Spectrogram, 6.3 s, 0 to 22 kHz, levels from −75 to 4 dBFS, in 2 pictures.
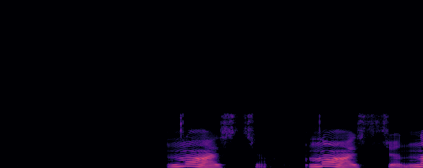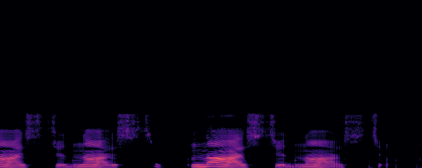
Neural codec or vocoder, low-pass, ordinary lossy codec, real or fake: none; 7.2 kHz; none; real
